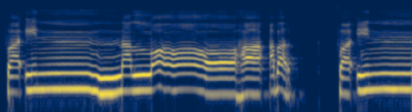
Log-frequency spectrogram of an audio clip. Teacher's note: আল্লাহ শব্দের পূর্বে জবর থাকলে আল্লাহ শব্দটাকে পোর করে পড়তে হয়, অর্থাৎ মোটা করে পড়তে হয়।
